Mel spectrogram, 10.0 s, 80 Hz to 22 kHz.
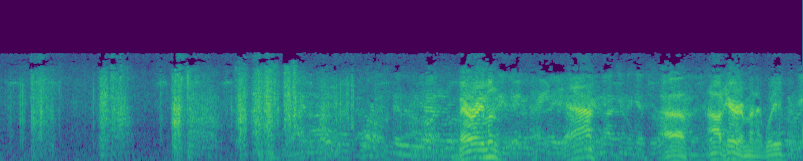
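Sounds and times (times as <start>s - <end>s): faint men's voices murmuring: 3.5s - 10.0s.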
